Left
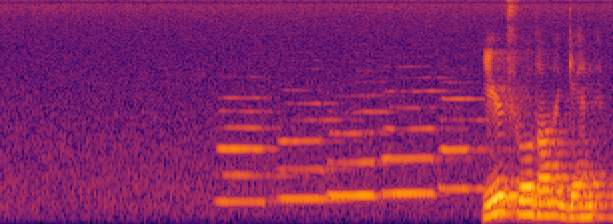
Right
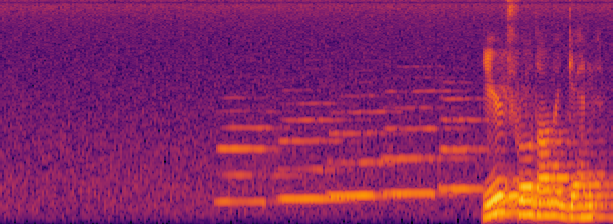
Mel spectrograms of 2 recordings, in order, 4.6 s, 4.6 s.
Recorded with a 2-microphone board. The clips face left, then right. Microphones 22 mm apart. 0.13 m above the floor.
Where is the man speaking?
5° right (ahead or behind), 1.6 m.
